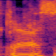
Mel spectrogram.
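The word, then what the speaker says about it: Casse: Matthias Cass. Yeah, defending world champion. How do you say his name? It's Cass, defending world champion. Yeah, I was wondering because of an E at the end.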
